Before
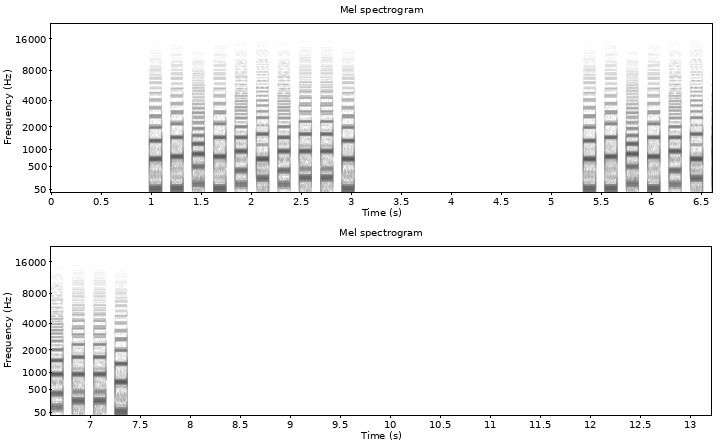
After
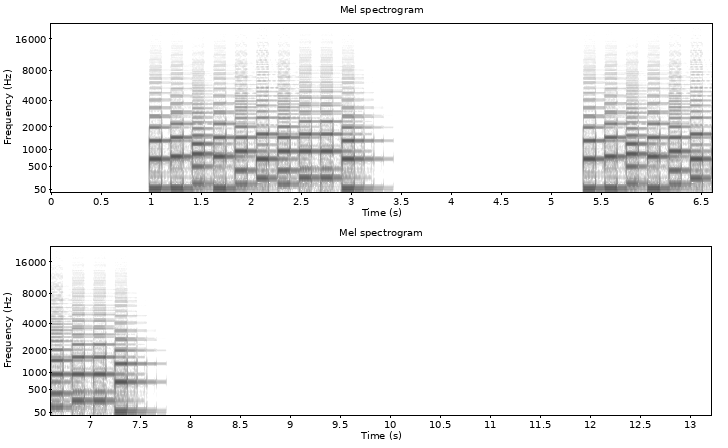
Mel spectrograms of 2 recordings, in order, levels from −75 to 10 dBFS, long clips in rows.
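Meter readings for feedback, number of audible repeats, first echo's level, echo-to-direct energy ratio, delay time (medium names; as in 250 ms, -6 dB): 39%, 4, -10.0 dB, -9.5 dB, 98 ms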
